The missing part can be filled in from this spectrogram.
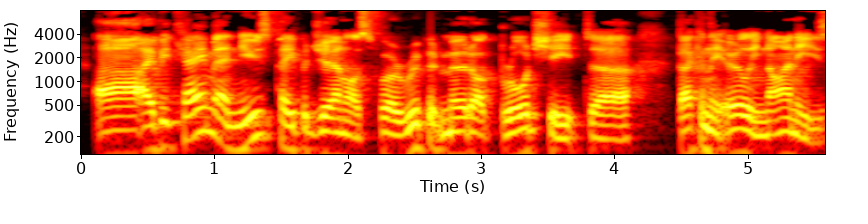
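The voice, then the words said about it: Australian accent. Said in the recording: “as you can tell from my, you know, silly accent, I'm Australian”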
